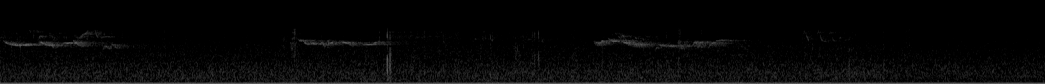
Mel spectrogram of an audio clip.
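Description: Small bird singing short warbling phrases, one about every three seconds, over the steady hiss of a trail camera's microphone. A single sharp click comes about four seconds in.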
